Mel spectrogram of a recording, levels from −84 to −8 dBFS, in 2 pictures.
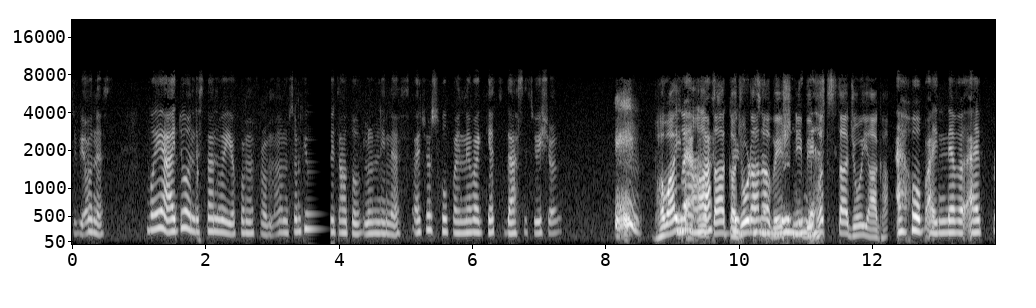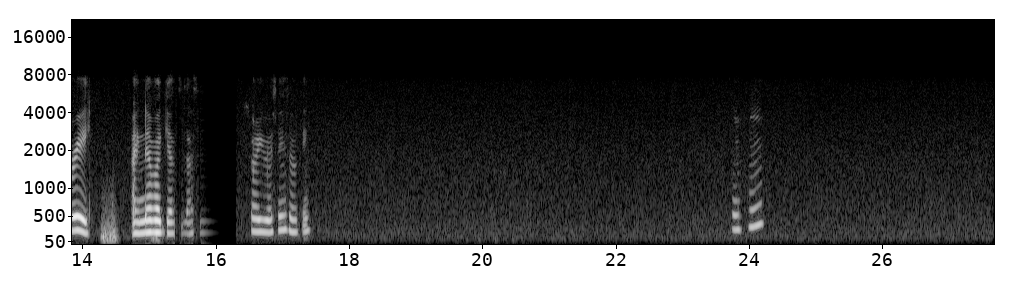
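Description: From 3.53 to 3.89 s, a long network dropout is the likely cause: the speech smears into a fading buzz for about a third of a second, then resumes with that stretch lost.

At 9.06 to 9.37 s, 9.81 to 11.11 s, 11.29 to 11.50 s and 12.33 to 12.37 s, the voice ducks by roughly 10 to 20 dB, likely speech suppressed in double talk. It is a level dip, not the buzz of concealment.

Between 15.35 and 15.77 s, repeated packet loss (robotic sound) brings six short gaps, none longer than 23 ms, patched into a choppy stutter.

This runs straight into what is likely another long network dropout from 15.77 to 16.31 s. A brief buzz gives way to about 0.3 s of silence before the audio returns with the missing half-second gone.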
